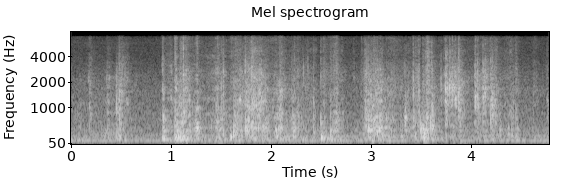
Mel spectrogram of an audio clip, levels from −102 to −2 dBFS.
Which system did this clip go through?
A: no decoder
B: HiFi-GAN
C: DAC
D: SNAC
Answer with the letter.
A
